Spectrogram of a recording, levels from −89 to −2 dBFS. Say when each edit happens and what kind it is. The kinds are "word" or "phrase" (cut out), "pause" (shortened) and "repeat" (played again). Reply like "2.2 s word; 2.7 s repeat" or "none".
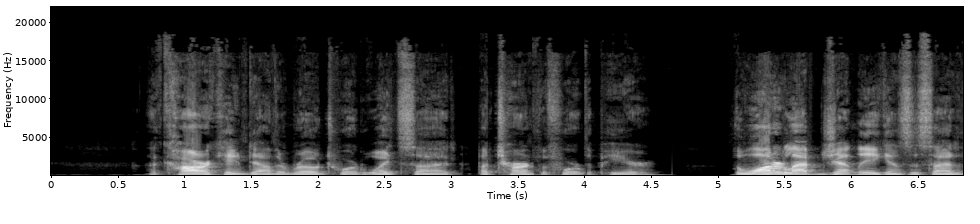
3.1 s pause; 3.6 s word; 4.0 s word; 4.8 s pause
